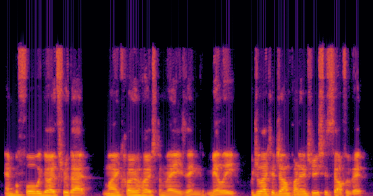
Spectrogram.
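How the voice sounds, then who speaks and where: A man hosting a business presentation over a video call, talking in a brisk, upbeat and slightly rambling way. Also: medium pitch, fairly bright tone. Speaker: host.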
